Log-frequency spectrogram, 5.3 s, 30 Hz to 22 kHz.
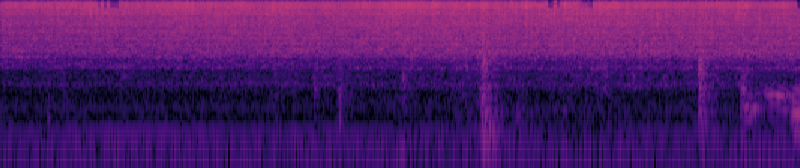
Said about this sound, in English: what I'm going to do is add 1/3, which is like 3 tablespoons of butter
